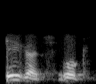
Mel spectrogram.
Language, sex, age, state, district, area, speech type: Bengali, male, 60+, West Bengal, Dakshin Dinajpur, rural, conversation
